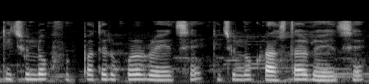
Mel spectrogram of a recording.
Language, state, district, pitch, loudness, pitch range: Bengali, West Bengal, Alipurduar, 225 Hz, -19 LUFS, 205-230 Hz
